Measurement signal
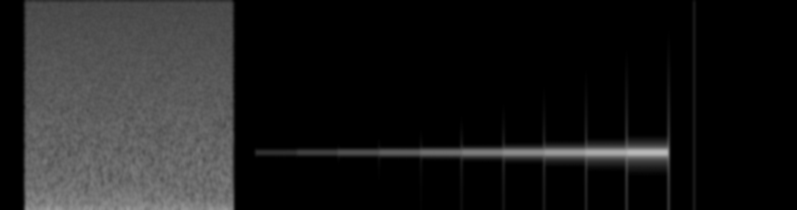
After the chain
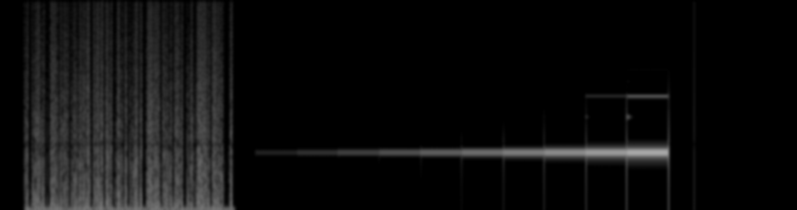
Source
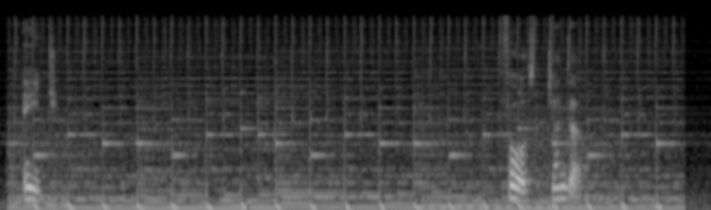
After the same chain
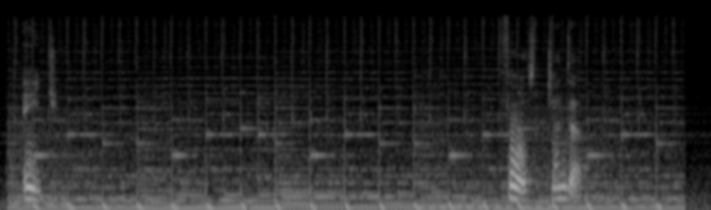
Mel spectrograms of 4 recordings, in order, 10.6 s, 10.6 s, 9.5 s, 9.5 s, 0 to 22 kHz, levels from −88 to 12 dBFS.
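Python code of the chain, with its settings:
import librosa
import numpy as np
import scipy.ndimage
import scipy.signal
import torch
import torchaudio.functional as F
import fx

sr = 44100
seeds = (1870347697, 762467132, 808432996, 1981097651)

y = fx.high_shelf(x, sr, hz=2800.0, db=-6.0)
y = fx.notch(y, sr, hz=1300.0, q=8.7)
y = fx.transformer_sat(y, sr, knee_hz=430.0)
y = y * 10.0 ** (-5.5 / 20.0)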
